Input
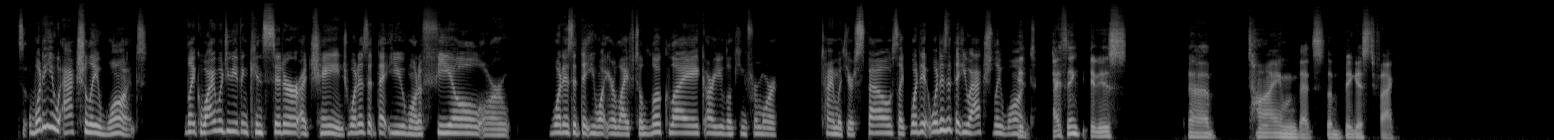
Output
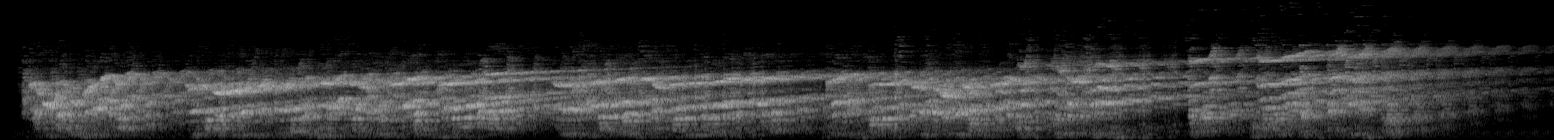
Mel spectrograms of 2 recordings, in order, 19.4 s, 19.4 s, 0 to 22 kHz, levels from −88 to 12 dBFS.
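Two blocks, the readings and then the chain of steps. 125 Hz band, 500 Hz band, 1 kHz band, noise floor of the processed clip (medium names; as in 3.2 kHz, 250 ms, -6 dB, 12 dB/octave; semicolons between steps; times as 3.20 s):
under -25 dB, -8.5 dB, +9.0 dB, -54 dBFS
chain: spectrum inverted on a logarithmic axis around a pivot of 630 Hz; treble shelf 2.2 kHz +11.5 dB; peak limiter -24.5 dBFS, peak gain reduction 10 dB; hum 50 Hz, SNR 19 dB; LFO high-pass sine 6.5 Hz 800–1800 Hz; on a send: frequency-shifting echo 339 ms, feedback 59%, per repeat +84 Hz, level -8 dB; on the sum: simulated room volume 480 m³, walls mixed, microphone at 3.4 m; decay stretcher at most 37 dB/s; trim -5.5 dB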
